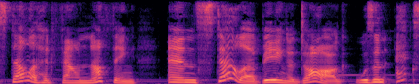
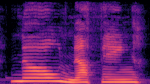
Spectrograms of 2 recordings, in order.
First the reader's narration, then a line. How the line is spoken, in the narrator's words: said Gavin sadly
